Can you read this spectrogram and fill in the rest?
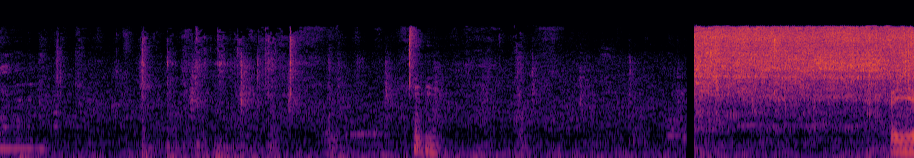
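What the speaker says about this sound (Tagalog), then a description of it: "Hugasan natin na mabuti para matanggal yung lansa." Tap water runs into a sink while fish is washed underneath, a faint trickle with small clinks and handling noises, then a loud steady gush of water in the last couple of seconds.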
